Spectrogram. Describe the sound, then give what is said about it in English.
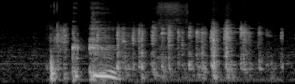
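Fingers type on a computer keyboard in a quick run of light clicks while a voice talks over them. “What are you typing?”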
